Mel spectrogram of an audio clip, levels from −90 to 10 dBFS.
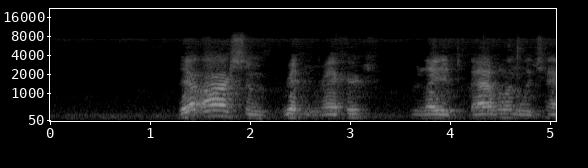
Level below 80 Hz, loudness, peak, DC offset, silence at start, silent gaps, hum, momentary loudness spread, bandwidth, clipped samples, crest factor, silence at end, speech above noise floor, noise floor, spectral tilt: under -90 dBFS; -42 LUFS; -24 dBFS; under 0.1%; 1.3 s; none; none; 14 LU; 10.5 kHz; under 0.1%; 20 dB; 0 s; 29 dB; -72 dBFS; -3.5 dB/octave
